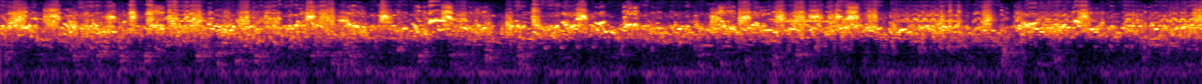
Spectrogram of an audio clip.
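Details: Budgerigars, Australian parrots, chirping: a dense, continuous chorus of overlapping high chirps, squawks and warbles from a group, with no pauses throughout.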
